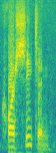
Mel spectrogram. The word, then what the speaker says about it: quercetin: my favorite nutrients is something called quercetin or sometimes pronounced corcetin this is a potent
